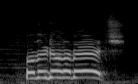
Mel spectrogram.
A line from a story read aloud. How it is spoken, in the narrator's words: the force of his scream ripples out in a thunder wave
